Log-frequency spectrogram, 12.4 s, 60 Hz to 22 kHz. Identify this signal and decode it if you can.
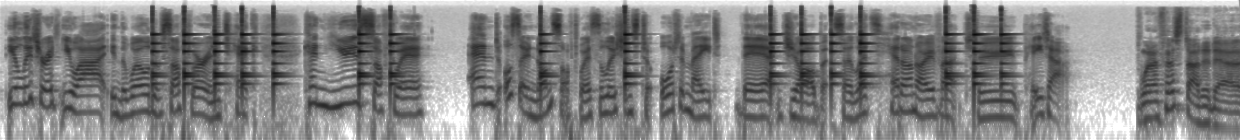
Tap code, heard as taps on a metal pipe, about 3 knocks a second, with speech in English. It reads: WAS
